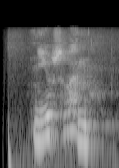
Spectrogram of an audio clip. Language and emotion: Russian, neutral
